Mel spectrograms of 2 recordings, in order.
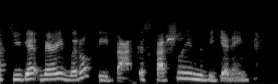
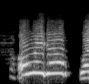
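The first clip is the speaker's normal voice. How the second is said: mock panic; 9 dB louder than usual.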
